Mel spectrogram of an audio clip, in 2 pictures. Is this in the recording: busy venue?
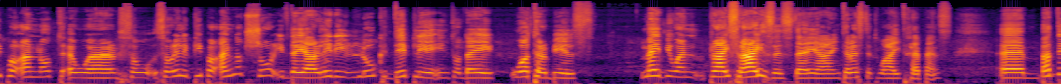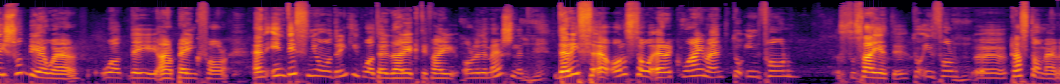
yes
